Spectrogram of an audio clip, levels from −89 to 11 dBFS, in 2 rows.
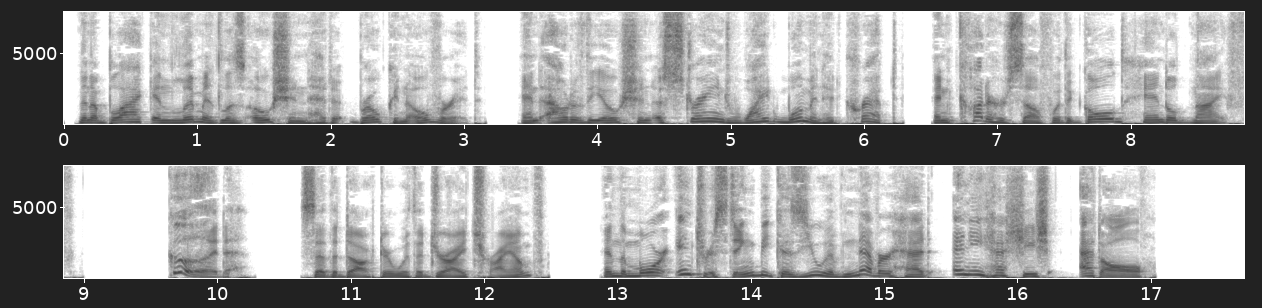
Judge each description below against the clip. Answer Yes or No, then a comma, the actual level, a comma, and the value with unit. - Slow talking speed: No, average, 165 wpm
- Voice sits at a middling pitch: Yes, medium, 145 Hz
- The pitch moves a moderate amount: No, wide, 6.1 semitones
